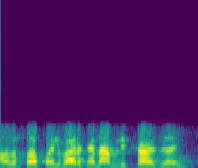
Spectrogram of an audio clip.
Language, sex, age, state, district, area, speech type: Maithili, female, 60+, Bihar, Sitamarhi, rural, conversation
